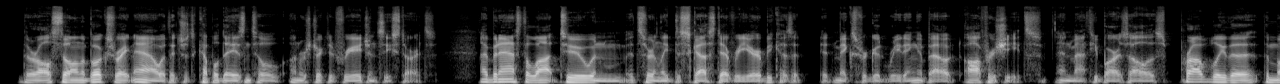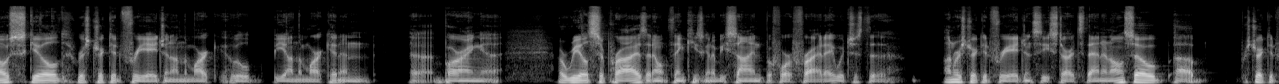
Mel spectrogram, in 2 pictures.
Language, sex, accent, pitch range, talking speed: English, male, American, 80-100 Hz, 215 wpm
